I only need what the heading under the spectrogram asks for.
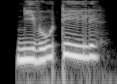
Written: niveaudele

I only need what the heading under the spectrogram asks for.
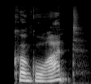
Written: konkurrent

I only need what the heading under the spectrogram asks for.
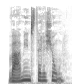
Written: varmeinstallation

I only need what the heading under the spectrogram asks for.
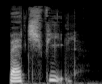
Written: batchfil

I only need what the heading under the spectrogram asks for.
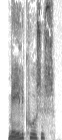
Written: malekursus

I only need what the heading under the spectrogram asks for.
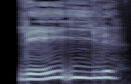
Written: lægeigle

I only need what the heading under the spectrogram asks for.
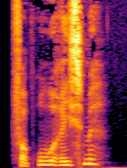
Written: forbrugerisme

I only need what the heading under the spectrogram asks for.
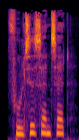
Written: fuldtidsansat

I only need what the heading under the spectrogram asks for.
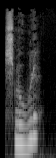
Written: smule

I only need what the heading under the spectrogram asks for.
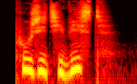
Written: positivist

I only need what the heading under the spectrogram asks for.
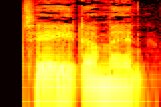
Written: teatermand

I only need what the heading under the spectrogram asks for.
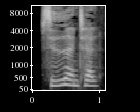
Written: sideantal

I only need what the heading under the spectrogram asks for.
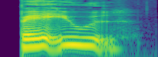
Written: bagud

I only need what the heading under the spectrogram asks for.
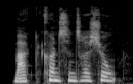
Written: magtkoncentration

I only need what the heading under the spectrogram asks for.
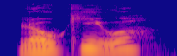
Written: lovgiver

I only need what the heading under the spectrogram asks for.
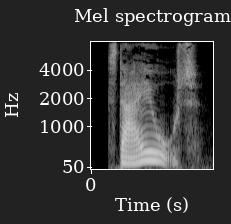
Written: stegeos

